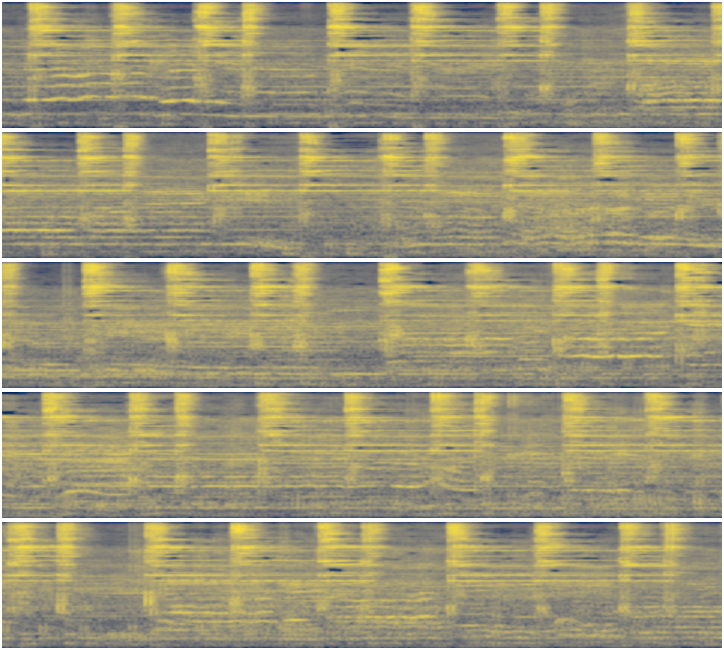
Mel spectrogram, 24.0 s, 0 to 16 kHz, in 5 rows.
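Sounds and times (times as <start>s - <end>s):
group devotional singing: 0.0s - 24.0s
small hand cymbals clashing: 0.0s - 24.0s.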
